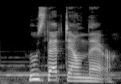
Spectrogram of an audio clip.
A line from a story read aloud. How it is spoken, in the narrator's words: the Duke barked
